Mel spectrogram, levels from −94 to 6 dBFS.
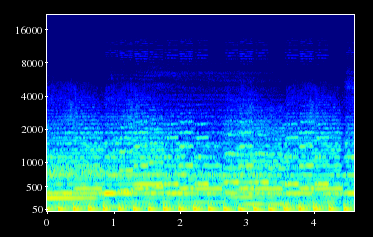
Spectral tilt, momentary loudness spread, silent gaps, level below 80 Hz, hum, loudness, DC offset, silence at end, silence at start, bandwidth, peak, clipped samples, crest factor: -9.5 dB/octave; 3 LU; none; -36 dBFS; none; -34 LUFS; under 0.1%; 0 s; 0 s; 4.7 kHz; -20 dBFS; under 0.1%; 12 dB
